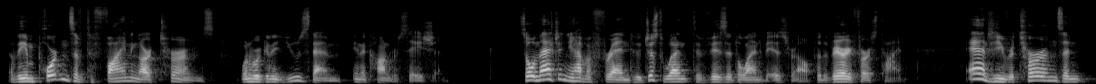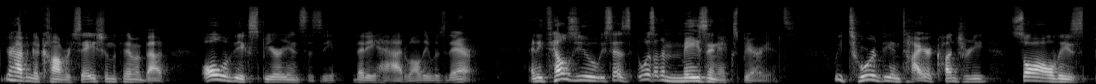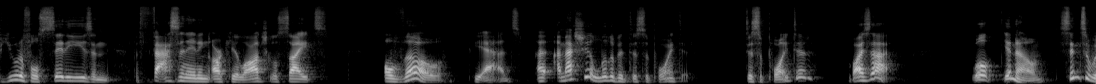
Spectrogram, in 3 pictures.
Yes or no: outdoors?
no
